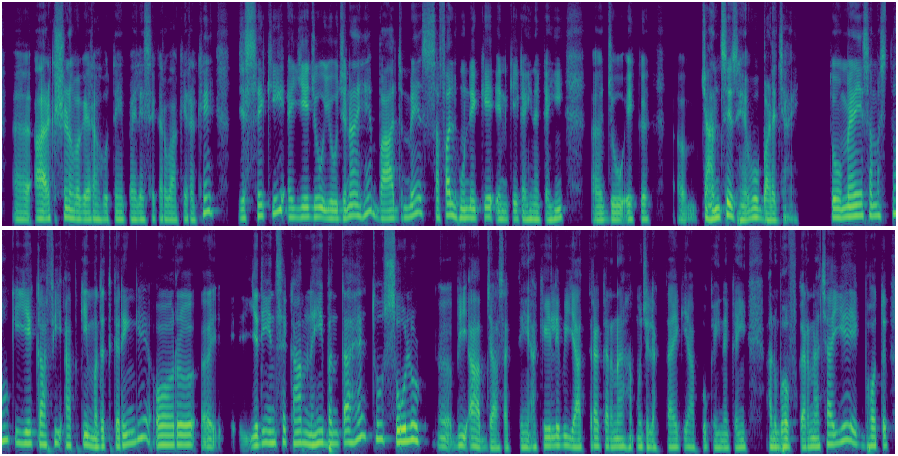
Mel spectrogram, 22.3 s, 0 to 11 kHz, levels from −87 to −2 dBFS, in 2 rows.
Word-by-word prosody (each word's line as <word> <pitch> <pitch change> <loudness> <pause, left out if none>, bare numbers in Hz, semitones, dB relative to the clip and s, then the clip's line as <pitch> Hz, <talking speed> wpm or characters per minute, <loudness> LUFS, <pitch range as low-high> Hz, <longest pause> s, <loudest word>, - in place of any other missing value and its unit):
अ, 110 - -5 0.2
आरक्षण 115 +3 +3
वगैरह 105 0 0
होते 105 +1 -6
हैं, 105 -1 -2
पहले 105 0 -2
से 110 +1 -7
करवा 105 -2 -4
के 110 - -6
रखें, 205 - -1 0.4
जिससे 130 +5 0
कि 225 +4 +1
ये 140 +1 +2
जो 140 0 +1
योजनाएँ 120 +6 +1
हैं, 190 +1 -2
बाद 120 +1 0
में 160 +9 0
सफल 160 +5 +1
होने 130 0 +2
के 140 +3 -1 0.2
इनके, 110 +1 -4
कहीं 110 +1 -1
न 110 - 0
कहीं 110 +5 -1 0.4
अ, 100 -1 -2
जो 105 0 -1
एक 110 - -12 0.4
अ, - - -6 0.2
चांसेज़ 130 - +4
हैं, 100 - +2
वो 135 +3 +3
बढ़ 100 -5 0
जाएँ। 110 +2 -8 0.4
तो 135 -1 +4
मैं 145 +3 +5
ये 160 - +4
समझता 160 +4 -2
हूँ 210 - +1
कि 200 -5 -6
ये 165 0 +4
काफ़ी 150 +2 0
आपकी 140 +1 0
मदद 125 -2 +1
करेंगे 165 - +1
और 140 +1 +4 0.3
अ, - - 0 0.4
यदि 135 +7 0
इनसे 170 +2 +1
काम 165 0 +2
नहीं 155 +3 +3
बनता 160 +2 +1
है, 225 +10 +1
तो 225 -1 0
सोलो 205 0 +6 0.3
अ, - - -5
भी 130 +2 -1
आप 110 -4 +2
जा 100 -2 0
सकते 100 +2 -6
हैं। 105 - -1
अकेले 125 +3 +1
भी 130 -2 -1
यात्रा 110 +3 0
करना, 115 0 -1
ह - - -3
मुझे 115 -2 -1
लगता 105 +1 -5
है 110 - 0
कि 115 +1 -7
आपको 110 0 -6
कहीं 105 -2 -6
न 100 - -2
कहीं 105 +2 -2 0.3
अनुभव 115 +1 +3
करना 115 +2 +1
चाहिए, 150 - +1
एक 145 -5 -5
बहुत 130 0 0
125 Hz, 210 wpm, -24 LUFS, 110-155 Hz, 0.4 s, सोलो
